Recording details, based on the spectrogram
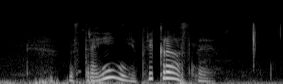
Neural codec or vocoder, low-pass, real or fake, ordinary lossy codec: none; 7.2 kHz; real; Opus, 64 kbps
